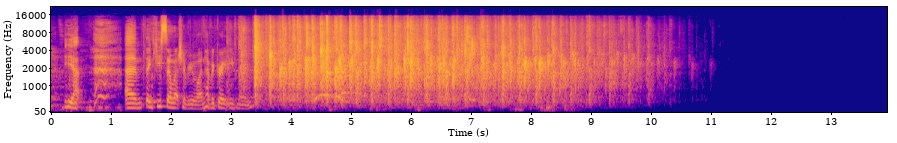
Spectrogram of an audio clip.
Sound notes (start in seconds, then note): 3.6 applause; 8.9 applause fades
